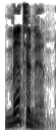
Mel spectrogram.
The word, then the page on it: metonym: British English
